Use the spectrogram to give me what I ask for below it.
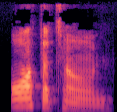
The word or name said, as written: orthotone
